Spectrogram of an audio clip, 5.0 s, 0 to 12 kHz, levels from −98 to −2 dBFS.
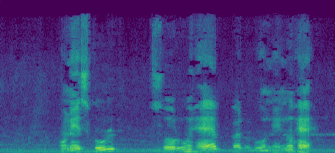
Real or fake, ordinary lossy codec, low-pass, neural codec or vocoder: fake; AAC, 32 kbps; 10.8 kHz; autoencoder, 48 kHz, 128 numbers a frame, DAC-VAE, trained on Japanese speech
